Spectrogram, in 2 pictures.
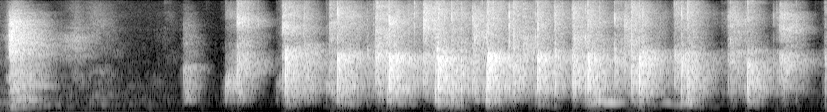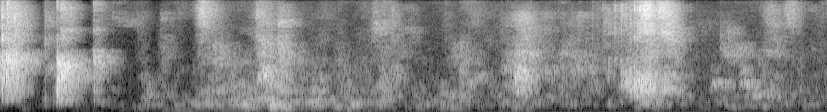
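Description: A small group applauding in a room, a quick run of claps that starts about a second in and dies away after about three and a half seconds, followed by softer rustling and low talk.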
